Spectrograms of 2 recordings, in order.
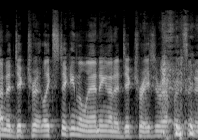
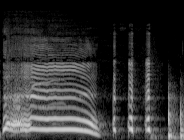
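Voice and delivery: mock shocked gasp; 11 semitones higher than usual. Friend revealed in driveway.

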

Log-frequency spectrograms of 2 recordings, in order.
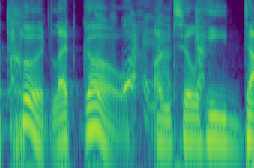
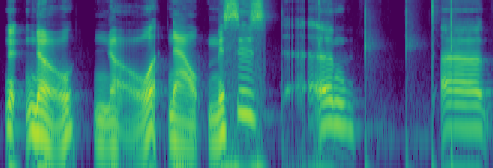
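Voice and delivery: flustered stalling; 2 semitones higher than usual. A narrator's reading. Salesman flustered, forgets her name.

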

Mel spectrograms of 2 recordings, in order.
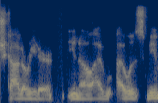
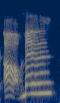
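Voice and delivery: much higher put-on voice for the host's catchphrase; impression of the host. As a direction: ham up the host saying oh man. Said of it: "I was you".

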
